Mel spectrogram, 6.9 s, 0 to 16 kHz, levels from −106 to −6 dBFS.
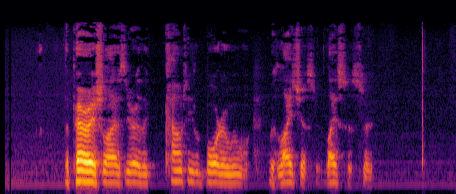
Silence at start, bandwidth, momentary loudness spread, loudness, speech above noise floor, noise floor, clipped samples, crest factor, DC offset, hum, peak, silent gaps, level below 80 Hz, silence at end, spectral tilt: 1 s; 10.5 kHz; 28 LU; -24 LUFS; 48 dB; -72 dBFS; under 0.1%; 22 dB; under 0.1%; none; -4 dBFS; none; -84 dBFS; 1.3 s; -6.5 dB/octave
